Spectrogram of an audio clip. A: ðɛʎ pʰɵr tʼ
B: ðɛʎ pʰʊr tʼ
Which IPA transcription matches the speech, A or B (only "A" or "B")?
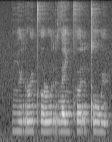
A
